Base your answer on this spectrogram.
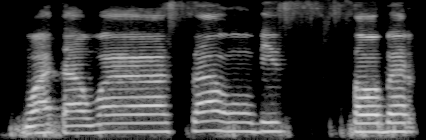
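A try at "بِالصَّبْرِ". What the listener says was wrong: Jangan sober. Jadi lidahnya langsung naik ke atas.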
